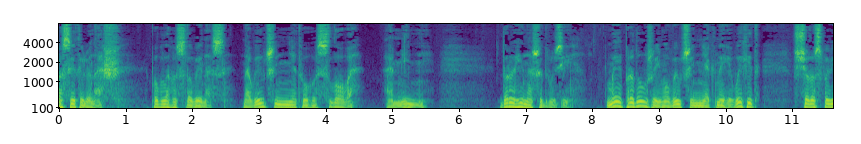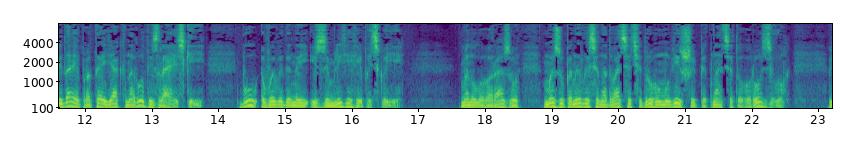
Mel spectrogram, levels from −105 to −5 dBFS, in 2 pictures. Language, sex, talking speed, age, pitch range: Ukrainian, male, 100 wpm, 50-69, 90-130 Hz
